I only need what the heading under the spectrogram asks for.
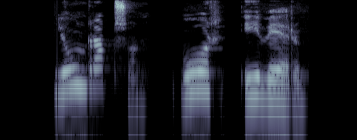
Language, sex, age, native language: Icelandic, female, 30-39, Icelandic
